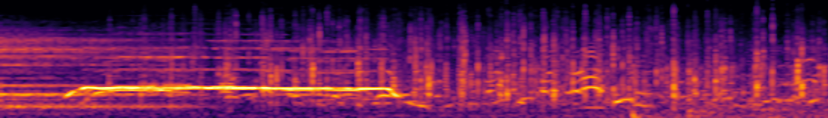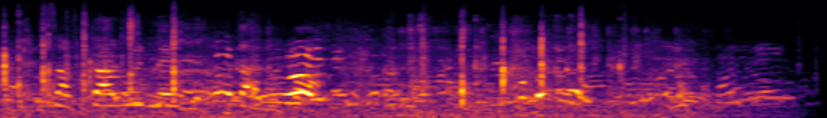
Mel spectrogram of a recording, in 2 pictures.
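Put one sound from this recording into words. A crowd claps along.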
